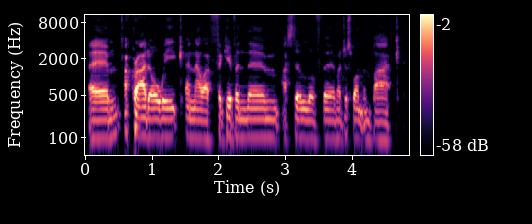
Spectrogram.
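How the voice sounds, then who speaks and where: A man's voice: lowish voice, level tone, moderate pace. A man co-hosting a casual podcast, joking, swearing often and laughing a lot. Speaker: podcast co-host. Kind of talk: casual banter.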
